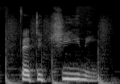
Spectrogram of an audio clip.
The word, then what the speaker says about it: fettuccine: and this is how it looks it is pronounced as fettuccine I repeat fettuccine let's move on ahead towards the next one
